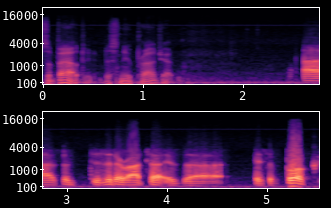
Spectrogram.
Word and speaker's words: Desiderata: Desiderata? Did I screw it up? I screwed it up. Yeah, it's like desire, desiderata. Desiderata.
